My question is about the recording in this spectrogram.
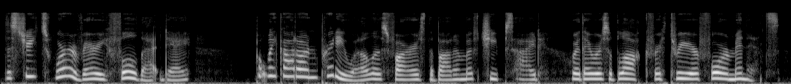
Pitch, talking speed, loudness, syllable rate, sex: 260 Hz, 225 wpm, -17 LUFS, 5.8 syllables/s, female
